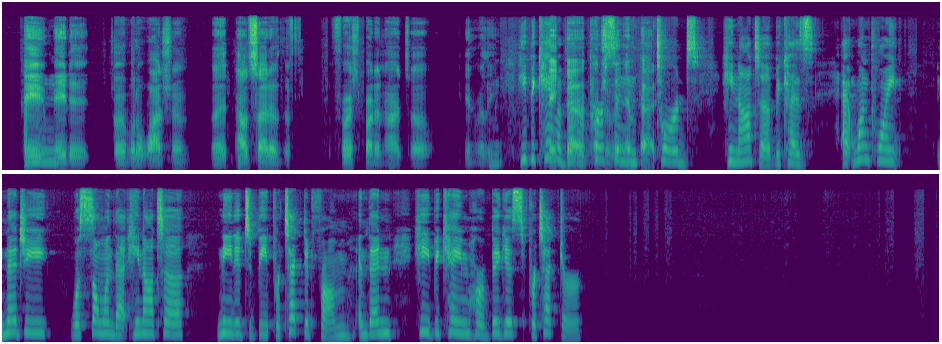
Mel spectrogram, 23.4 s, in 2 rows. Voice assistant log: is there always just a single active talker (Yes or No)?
No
